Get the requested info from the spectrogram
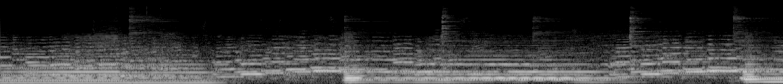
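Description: Serbian brass band playing live: trumpets and horns hold long chords over a tuba bass, with a few drum strikes.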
